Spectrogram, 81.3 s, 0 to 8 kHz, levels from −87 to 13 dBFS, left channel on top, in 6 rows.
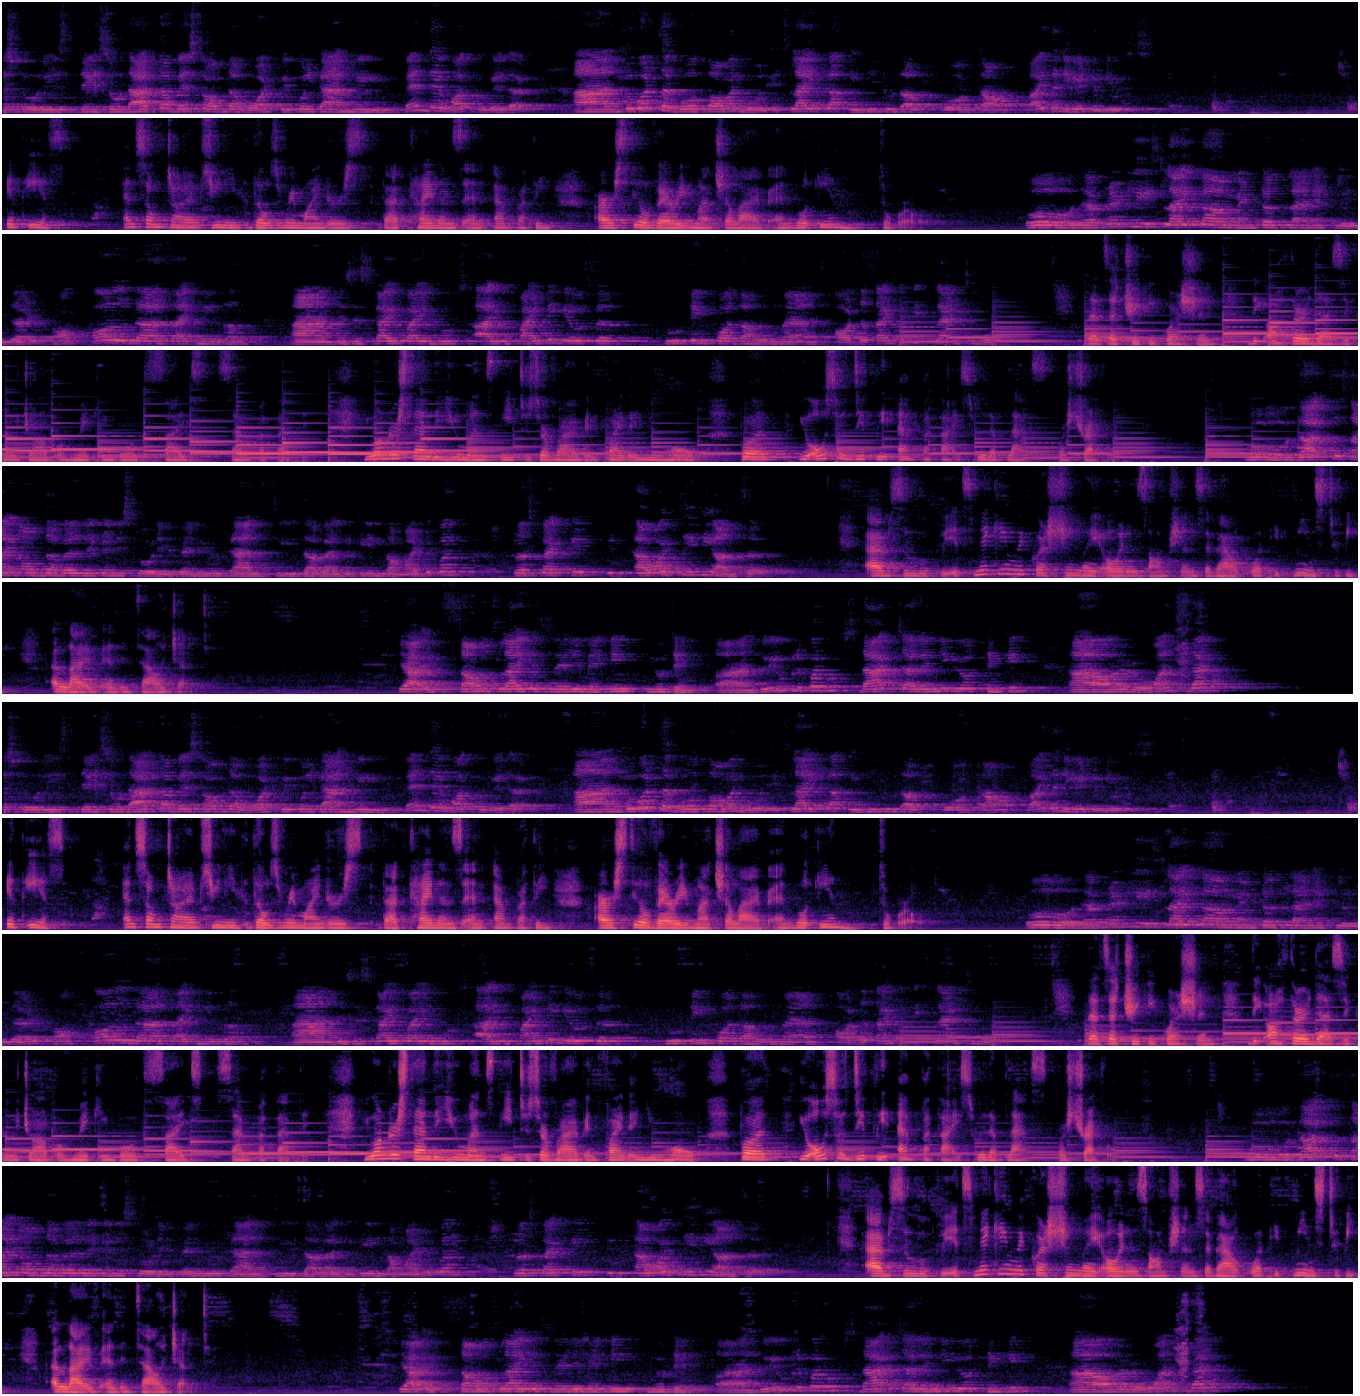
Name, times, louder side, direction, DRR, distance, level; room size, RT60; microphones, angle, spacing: voice 1, 0.0-5.3 5.7-11.3 23.8-29.6 30.0-33.3 33.7-37.2 53.1-58.9 59.3-61.9 71.8-78.1 78.5-79.9, left 1 dB, 35° left, 1 dB, 1.2 m, -35 dB
voice 2, 13.6-14.0 14.8-17.1 17.4-22.1 22.4-22.7 38.0-39.3 39.6-42.0 42.3-42.5 43.0-43.2 43.4-43.5 44.0-48.3 48.6-50.9 51.2-51.6 62.9-66.9 67.1-67.8 68.3-69.6, right 5 dB, 45° right, 14 dB, 0.4 m, -25 dB
sound 1, 36.0-48.7 49.0-53.8, left 2 dB, 65° left, 1.1 m, -33 dB
24.5 x 13.0 x 3.9 m, 1.2 s
head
